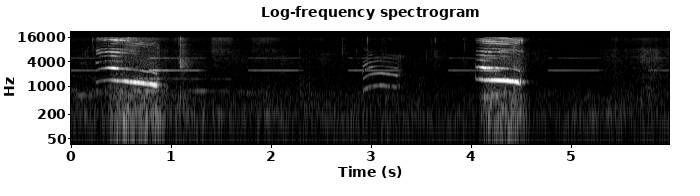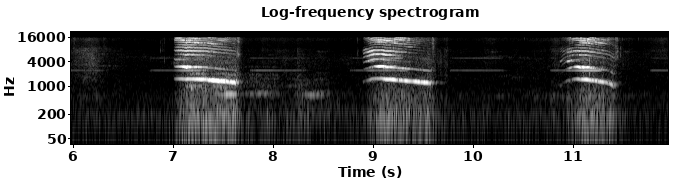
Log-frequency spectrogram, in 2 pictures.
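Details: High kitten meows during play together, six separate calls spaced one to three seconds apart, each bright and bending downward at the end, with a soft steady background hiss between them.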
